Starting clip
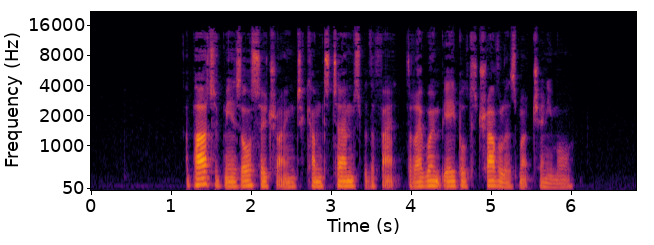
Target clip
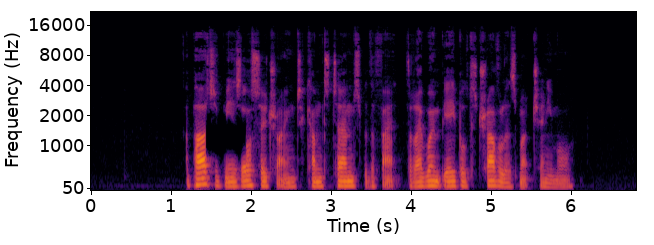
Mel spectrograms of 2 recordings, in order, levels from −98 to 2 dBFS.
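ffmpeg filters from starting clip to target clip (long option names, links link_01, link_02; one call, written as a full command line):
ffmpeg -i in.wav -filter_complex "[0:a]asettb=1/sr,asplit=3[link_01][link_02][link_03];[link_01]atrim=end=1.434[link_04];[link_02]atrim=start=1.43:end=1.95,asetpts=PTS-STARTPTS,afade=type=in:duration=0.004:curve=qsin,afade=type=out:start_time=0.516:duration=0.004:curve=qsin,asuperstop=centerf=1200:order=8:qfactor=0.72[link_05];[link_03]atrim=start=1.946[link_06];[link_04][link_05]acrossfade=duration=0.004:curve1=hsin:curve2=qsin[link_07];[link_07][link_06]acrossfade=duration=0.004:curve1=qsin:curve2=hsin,acrossover=split=230|1000|6600[link_08][link_09][link_10][link_11];[link_10]alimiter=level_in=4dB:limit=-24dB:level=0:latency=1:release=60,volume=-4dB[link_12];[link_11]acompressor=threshold=-54dB:ratio=6[link_13];[link_08][link_09][link_12][link_13]amix=inputs=4:normalize=0,volume=-3.5dB" out.wav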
